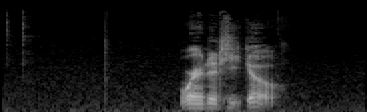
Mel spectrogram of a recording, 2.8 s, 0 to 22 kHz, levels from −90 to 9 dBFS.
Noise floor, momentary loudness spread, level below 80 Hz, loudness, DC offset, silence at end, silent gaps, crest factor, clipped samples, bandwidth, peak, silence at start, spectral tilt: -69 dBFS; 16 LU; -68 dBFS; -28 LUFS; under 0.1%; 0.65 s; none; 24 dB; under 0.1%; 15.5 kHz; -10 dBFS; 1.35 s; -3.5 dB/octave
